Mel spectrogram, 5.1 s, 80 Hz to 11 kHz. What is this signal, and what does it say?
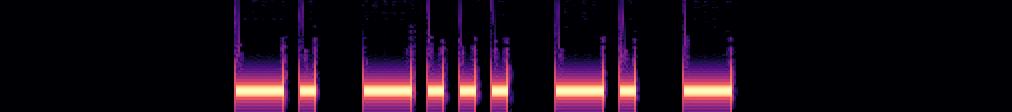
Morse code, heard as a keyed tone, about 15 wpm, 700 Hz. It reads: NBNT
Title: All Cut Numbers - 4-Digit 15wpm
